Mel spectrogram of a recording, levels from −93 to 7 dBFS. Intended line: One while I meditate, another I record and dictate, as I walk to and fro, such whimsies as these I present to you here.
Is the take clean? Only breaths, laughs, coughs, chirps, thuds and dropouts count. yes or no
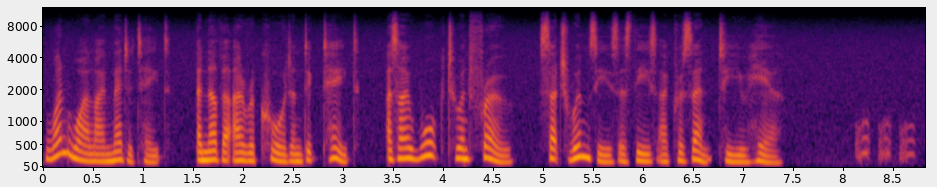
no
